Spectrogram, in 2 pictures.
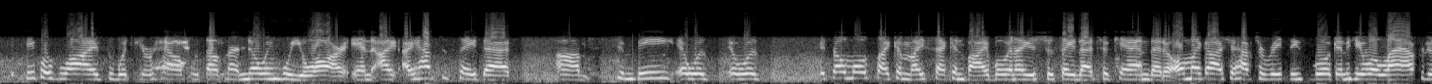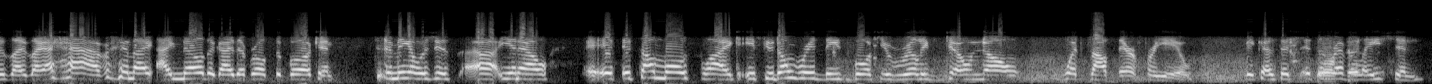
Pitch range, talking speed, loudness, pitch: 230-270 Hz, 215 wpm, -11 LUFS, 245 Hz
